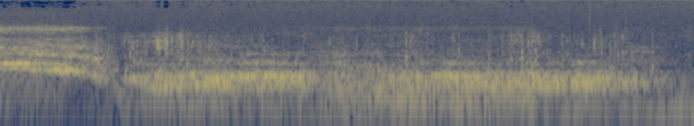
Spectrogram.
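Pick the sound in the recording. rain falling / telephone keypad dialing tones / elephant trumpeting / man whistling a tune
elephant trumpeting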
